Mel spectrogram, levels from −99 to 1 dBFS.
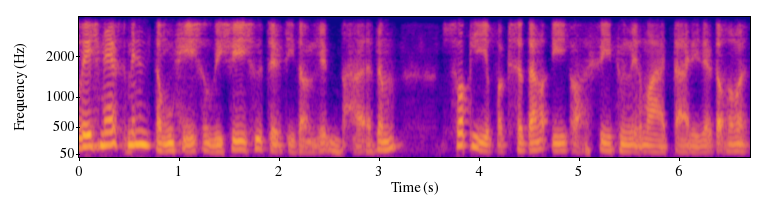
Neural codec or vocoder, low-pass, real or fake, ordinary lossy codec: codec, 16 kHz, 0.5 kbps, FreqCodec, larger model; 3.6 kHz; fake; Opus, 32 kbps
